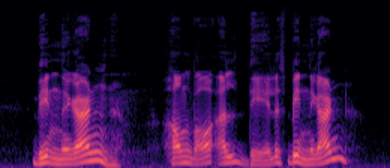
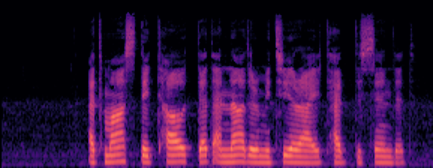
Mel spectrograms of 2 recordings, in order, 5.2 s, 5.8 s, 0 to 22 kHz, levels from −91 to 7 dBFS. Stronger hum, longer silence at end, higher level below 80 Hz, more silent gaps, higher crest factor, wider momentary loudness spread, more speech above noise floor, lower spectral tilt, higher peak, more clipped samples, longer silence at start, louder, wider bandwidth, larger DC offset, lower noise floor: neither; first, 0.6 s vs 0.4 s; first, -58 dBFS vs -66 dBFS; neither; about the same, 18 dB vs 18 dB; first, 13 LU vs 9 LU; second, 35 dB vs 43 dB; first, -7.5 dB/octave vs -5.5 dB/octave; second, -12 dBFS vs -6 dBFS; neither; second, 0.45 s vs 1.2 s; second, -29 LUFS vs -24 LUFS; about the same, 16.5 kHz vs 15 kHz; neither; about the same, -64 dBFS vs -67 dBFS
